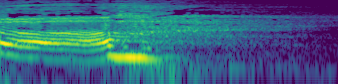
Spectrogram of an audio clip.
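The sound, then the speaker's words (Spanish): A yawn as a sound effect: a drawn-out voiced exhale whose pitch sags slightly, then trails off into a soft breathy tail. “Se le puede poner un bostezo, si tienes por ahí un... Te he leído la mente, Juanjo. Un bostezo.”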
